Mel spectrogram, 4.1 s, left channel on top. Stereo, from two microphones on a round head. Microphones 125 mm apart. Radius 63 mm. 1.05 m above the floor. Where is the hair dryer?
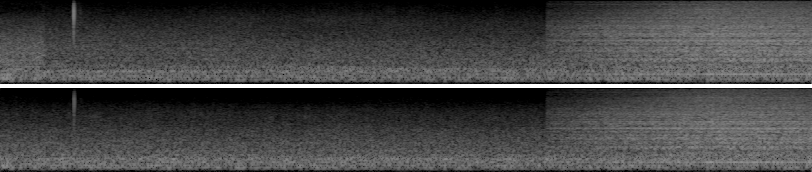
10° left (ahead or behind).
